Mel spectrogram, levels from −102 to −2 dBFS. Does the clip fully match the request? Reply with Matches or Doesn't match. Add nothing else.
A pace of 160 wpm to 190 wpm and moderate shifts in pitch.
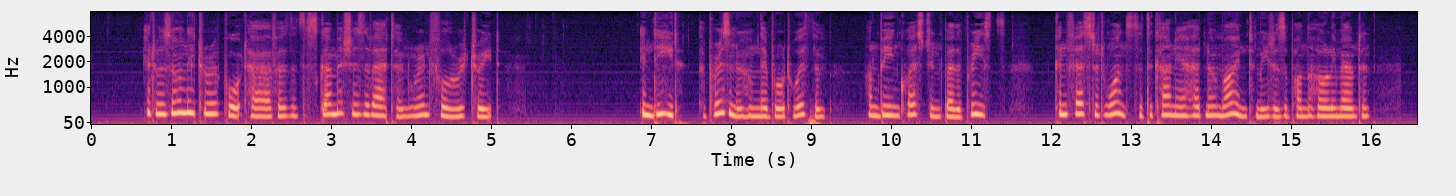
Matches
